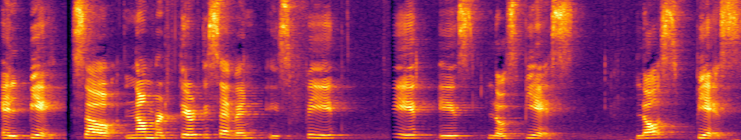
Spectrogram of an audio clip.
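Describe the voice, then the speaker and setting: Noticeable background noise sits behind a woman with a Mexican accent who speaks very slowly in a fairly high pitch and monotone, flat intonation. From Mexico. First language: Spanish. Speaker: Spanish teacher. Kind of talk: language tutorial. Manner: repetitive, slow enunciation of words.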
